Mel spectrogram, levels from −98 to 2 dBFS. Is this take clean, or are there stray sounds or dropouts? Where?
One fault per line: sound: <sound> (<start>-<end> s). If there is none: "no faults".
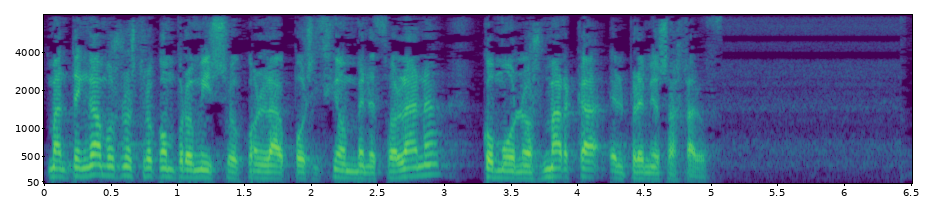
no faults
